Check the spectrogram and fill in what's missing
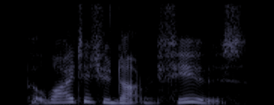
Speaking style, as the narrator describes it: Some, the frankest, murmured

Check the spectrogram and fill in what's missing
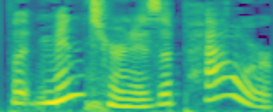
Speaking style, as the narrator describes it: cried the girl

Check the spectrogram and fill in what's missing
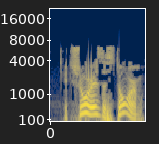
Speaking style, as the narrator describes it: cried Ned

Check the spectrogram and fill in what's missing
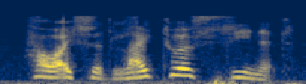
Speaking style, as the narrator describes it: I murmured to myself

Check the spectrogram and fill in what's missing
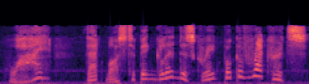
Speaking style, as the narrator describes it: exclaimed Dorothy

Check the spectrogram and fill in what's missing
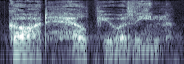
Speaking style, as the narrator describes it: he groaned

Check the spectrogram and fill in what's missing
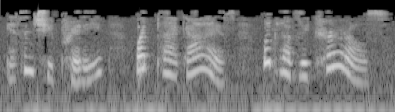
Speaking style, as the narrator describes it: she heard them whisper

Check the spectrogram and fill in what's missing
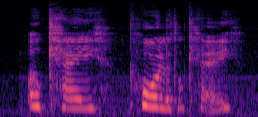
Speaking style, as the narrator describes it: sighed Gerda

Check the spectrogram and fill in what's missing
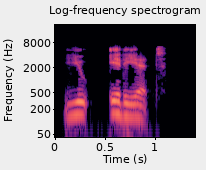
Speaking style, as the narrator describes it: he snarled

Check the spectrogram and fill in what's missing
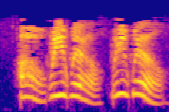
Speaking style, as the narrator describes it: they cried

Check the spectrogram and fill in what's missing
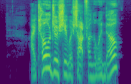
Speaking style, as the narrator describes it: Strawn reminded Dundee triumphantly

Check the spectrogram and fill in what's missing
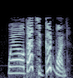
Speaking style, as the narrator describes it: laughed Dick

